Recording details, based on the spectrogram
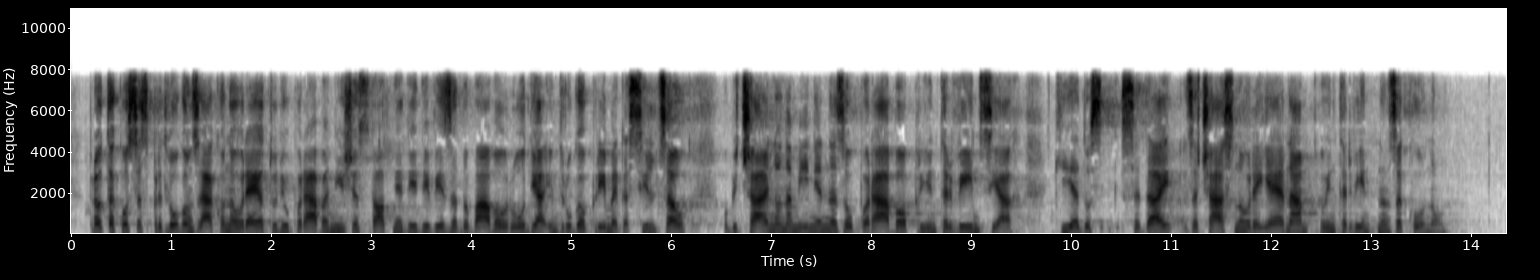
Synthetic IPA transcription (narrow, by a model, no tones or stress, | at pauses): pɾawt̪akoːsɛspɾɛd̪loːɡɔmzaːkɔnauɾɛjat̪uːd̪iupɔɾaːbaniʒjɛst̪ɔːpnjɛd̪ed̪eʋeːzad̪ɔbaːʋɔɔɾoːd̪jaʔind̪ɾuːɡɛɔpɾeːmɛɡasilt̪sɛw | ɔbit͡ʃaːjnɔnameːnjɛnazaupɔɾaːbɔpɾiːnt̪ɛɾʋent̪sijaxkijɛd̪ɔsɛd̪ajzat͡ʃaːsnɔuɾɛjɛːnauint̪ɛɾʋent̪nɛmzakoːnu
